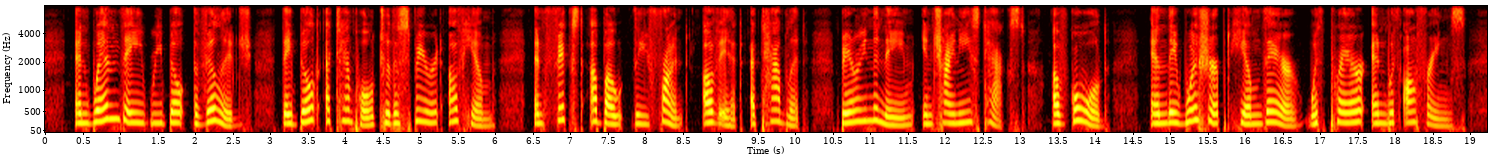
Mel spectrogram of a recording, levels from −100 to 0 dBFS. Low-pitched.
No: high, 230 Hz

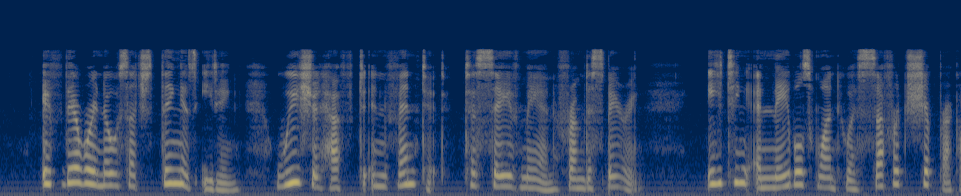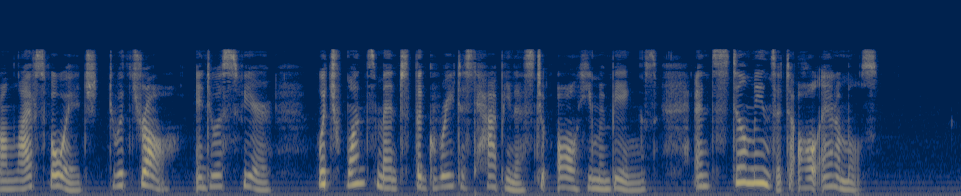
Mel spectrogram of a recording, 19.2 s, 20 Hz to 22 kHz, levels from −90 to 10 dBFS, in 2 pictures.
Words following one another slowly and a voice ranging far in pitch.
No: average, 160 wpm; wide, 5.9 semitones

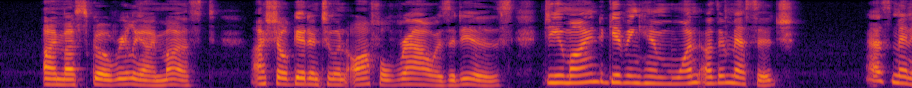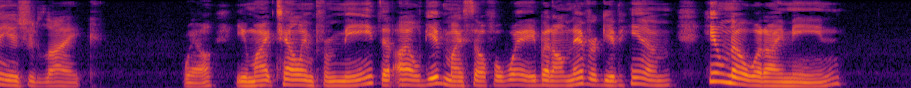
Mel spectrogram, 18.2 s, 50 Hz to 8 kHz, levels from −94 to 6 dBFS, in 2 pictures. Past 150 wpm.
Yes: average, 165 wpm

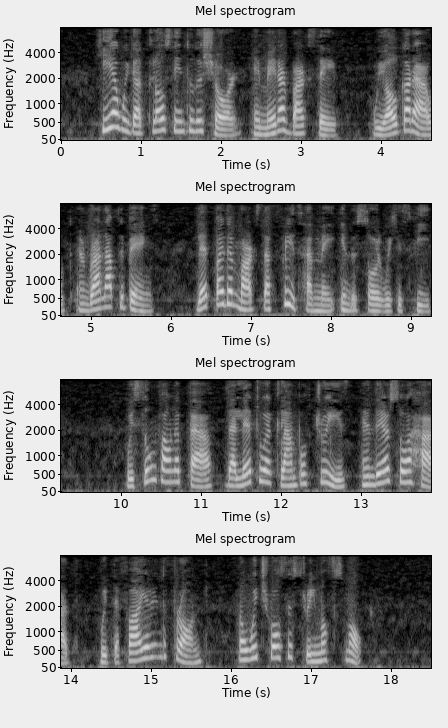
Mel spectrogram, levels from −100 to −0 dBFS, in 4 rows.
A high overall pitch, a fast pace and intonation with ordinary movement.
No: high, 225 Hz; fast, 210 wpm; wide, 7.8 semitones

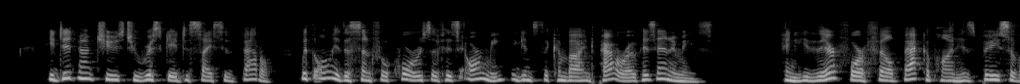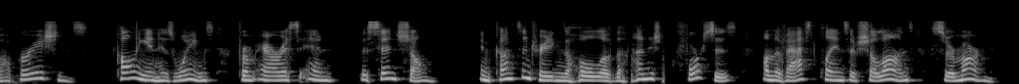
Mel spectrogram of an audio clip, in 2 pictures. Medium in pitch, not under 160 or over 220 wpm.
No: high, 200 Hz; average, 170 wpm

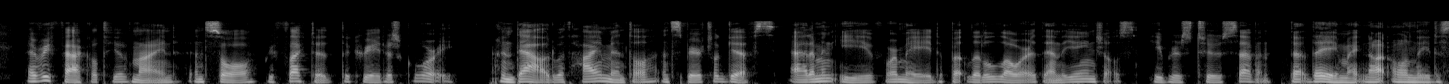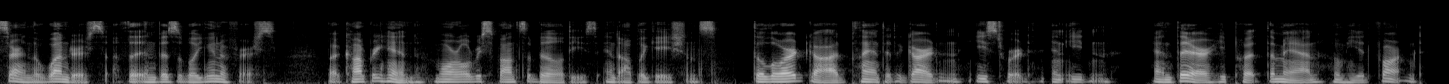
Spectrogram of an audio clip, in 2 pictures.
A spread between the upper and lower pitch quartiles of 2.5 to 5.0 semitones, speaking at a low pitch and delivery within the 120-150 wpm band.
Yes: average, 3.3 semitones; low, 115 Hz; slow, 135 wpm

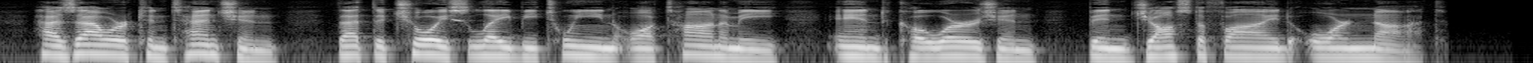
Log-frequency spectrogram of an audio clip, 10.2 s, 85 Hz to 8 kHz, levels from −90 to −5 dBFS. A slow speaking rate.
Yes: slow, 90 wpm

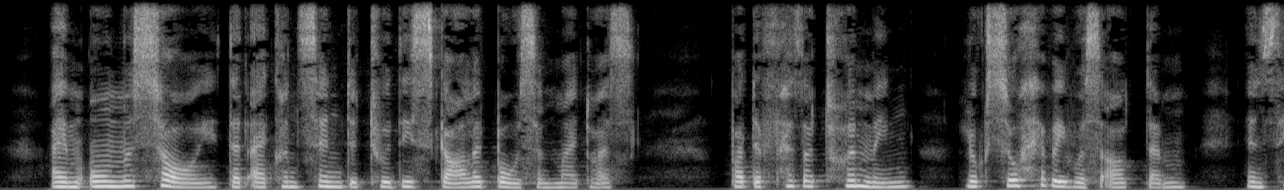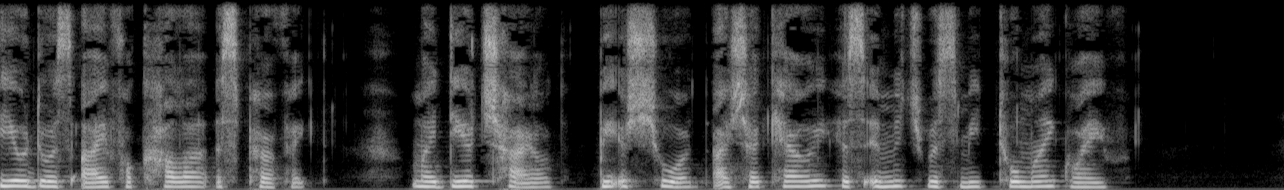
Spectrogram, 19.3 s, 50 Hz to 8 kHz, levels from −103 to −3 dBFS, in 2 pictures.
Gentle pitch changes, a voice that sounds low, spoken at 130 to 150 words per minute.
No: narrow, 2.1 semitones; high, 200 Hz; average, 140 wpm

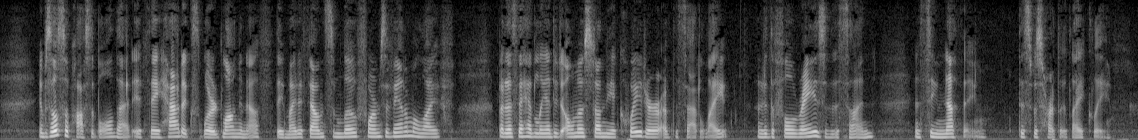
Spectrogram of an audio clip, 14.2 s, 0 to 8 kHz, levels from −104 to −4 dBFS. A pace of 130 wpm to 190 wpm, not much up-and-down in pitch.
No: average, 200 wpm; narrow, 2.2 semitones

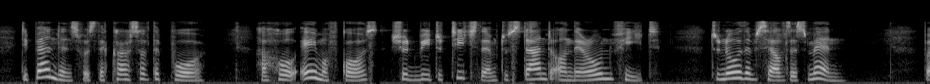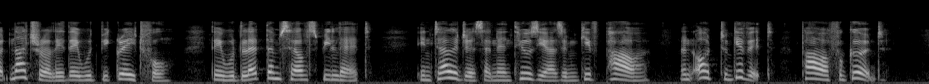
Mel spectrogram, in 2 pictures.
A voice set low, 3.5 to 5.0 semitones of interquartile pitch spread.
No: high, 215 Hz; average, 4.7 semitones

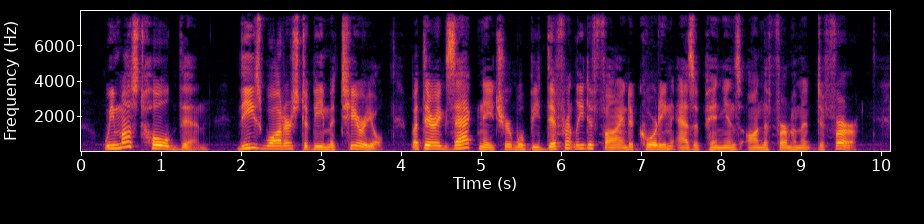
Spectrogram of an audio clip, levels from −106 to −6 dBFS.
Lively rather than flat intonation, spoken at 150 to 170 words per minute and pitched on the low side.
No: wide, 6.9 semitones; average, 140 wpm; low, 130 Hz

